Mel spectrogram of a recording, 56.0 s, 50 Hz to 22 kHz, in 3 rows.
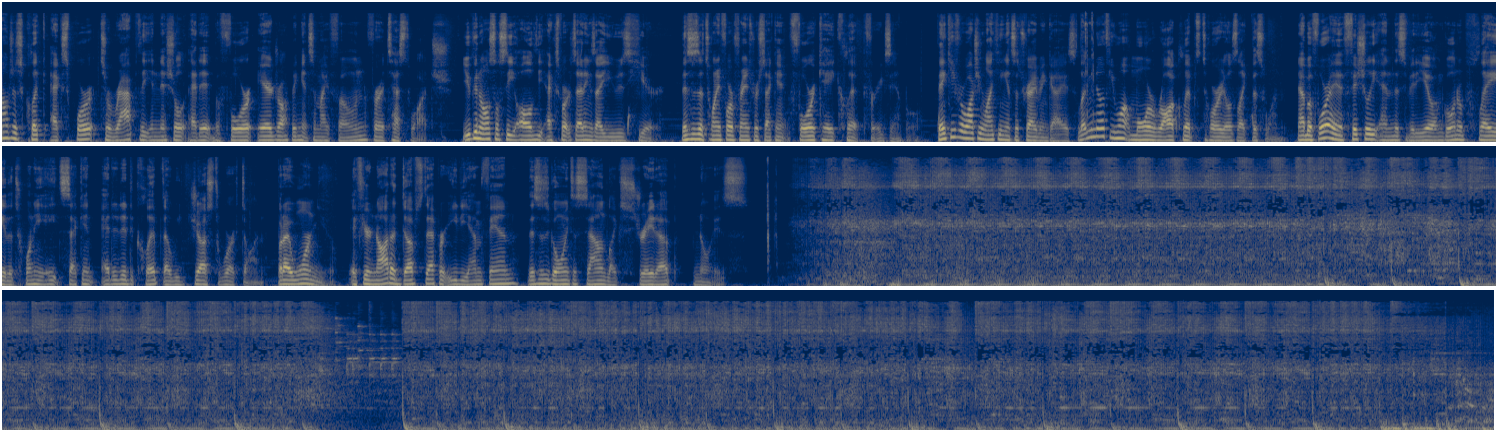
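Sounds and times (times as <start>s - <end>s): dubstep over sound system: 0.0s - 3.4s, 28.3s - 56.0s.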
